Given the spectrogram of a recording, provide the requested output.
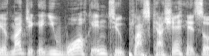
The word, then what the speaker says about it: Place Cachet: I did hear somebody call Place Cachet Place Catchy. Place Catchy.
